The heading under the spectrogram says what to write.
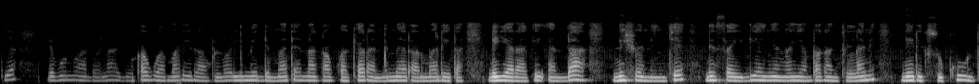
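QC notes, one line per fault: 1.32 s and 2.34 s: microphone volume stepped up. Speech and background jump together, by about 10 dB then about 6 dB, as automatic gain control raises the input level in single steps.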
